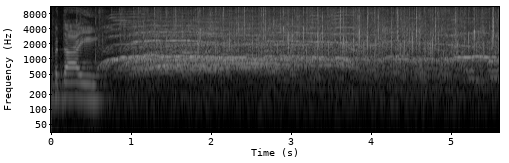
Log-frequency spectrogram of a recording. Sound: audience cheers

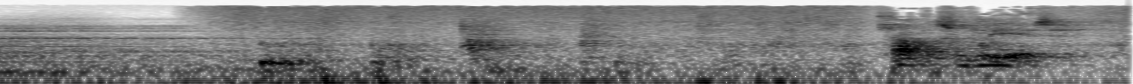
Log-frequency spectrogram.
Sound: footsteps echo faintly

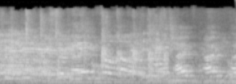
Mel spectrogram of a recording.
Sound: cheering

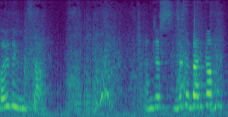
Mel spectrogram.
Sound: zipping

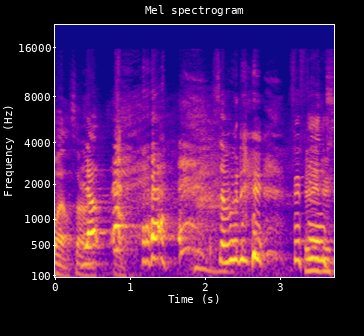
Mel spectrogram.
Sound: laugh

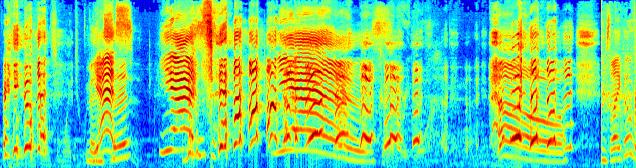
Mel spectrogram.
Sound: laughter

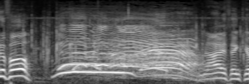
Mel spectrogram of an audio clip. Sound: genuine applauding and cheering

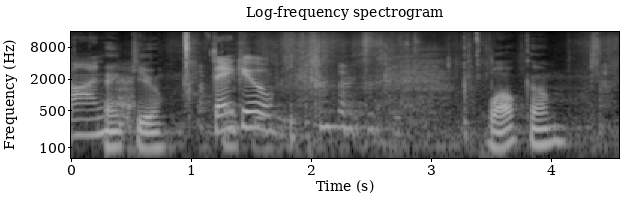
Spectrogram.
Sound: laughter

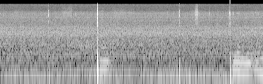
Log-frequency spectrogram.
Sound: computer mouse tapping

